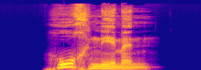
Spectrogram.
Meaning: 1. to take upstairs; to take to an elevated place 2. to lift (something) up, especially momentarily, in order to see what is under it or put something beneath it
- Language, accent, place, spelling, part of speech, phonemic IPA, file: German, Germany, Berlin, hochnehmen, verb, /ˈhoːxˌneːmən/, De-hochnehmen.ogg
